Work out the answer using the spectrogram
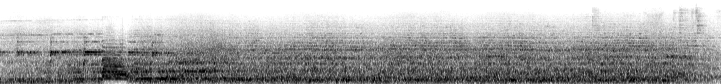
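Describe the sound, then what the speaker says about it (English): A Brightline passenger train roars past on Florida rail lines, a loud continuous rumble and rattle of wheels, with its horn sounding a short blast near the start over the steady passing noise. "the southbound showing off its horn"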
